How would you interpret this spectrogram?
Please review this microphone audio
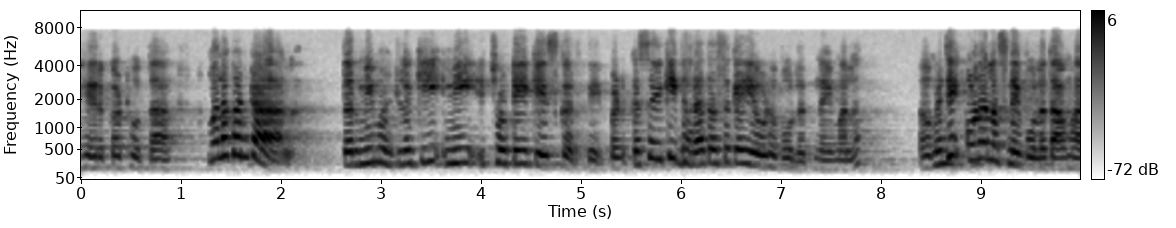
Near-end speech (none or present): none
